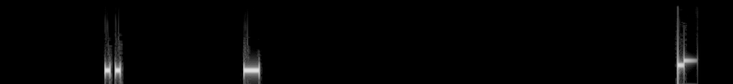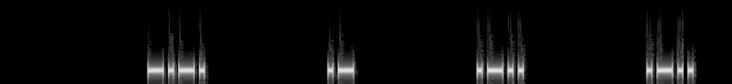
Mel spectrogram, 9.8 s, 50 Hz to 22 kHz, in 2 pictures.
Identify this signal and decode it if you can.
Morse code, heard as a keyed tone, about 34 wpm, spaced as for 10 wpm, 700 Hz. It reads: IT CALL
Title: 8x Character Spacing - Top 100 Words - 35wpm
